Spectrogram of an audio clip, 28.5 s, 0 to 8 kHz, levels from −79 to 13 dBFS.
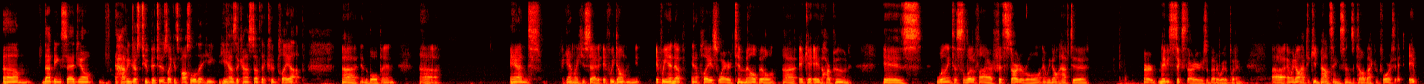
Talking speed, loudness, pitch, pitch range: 190 wpm, -25 LUFS, 105 Hz, 100-115 Hz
